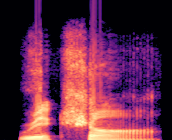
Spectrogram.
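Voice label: "rickshaw", American English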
